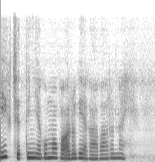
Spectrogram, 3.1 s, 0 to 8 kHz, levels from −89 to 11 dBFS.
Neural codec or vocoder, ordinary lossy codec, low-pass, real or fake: codec, 24 kHz, 0.9 kbps, DualCodec; none; 7.2 kHz; fake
